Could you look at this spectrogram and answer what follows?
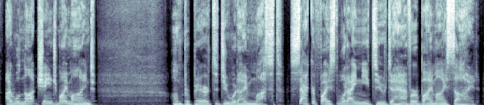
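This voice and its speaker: A man playing a devoted young crown prince in a romantic ASMR audio drama, earnest and tender, with formal, halting, courtly speech. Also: fairly low pitch, a little mellow, breathy edge, no room sound, studio quality. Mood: resolute.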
